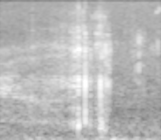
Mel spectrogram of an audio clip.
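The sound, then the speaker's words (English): Someone takes a quick, quiet sip of a drink, with a couple of soft slurping and swallowing clicks and no talking. “Let me take a sip of this.”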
